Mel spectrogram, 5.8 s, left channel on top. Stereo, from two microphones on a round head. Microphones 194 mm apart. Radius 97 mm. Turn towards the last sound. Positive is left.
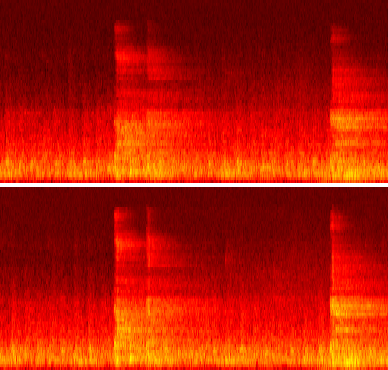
turn(degrees=-40)  # may be behind; listen again after turning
